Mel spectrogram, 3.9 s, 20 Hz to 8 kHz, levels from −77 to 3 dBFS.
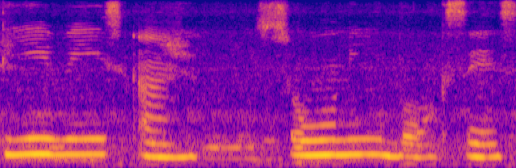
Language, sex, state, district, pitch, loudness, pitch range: English, female, Andhra Pradesh, Sri Satya Sai, 245 Hz, -13 LUFS, 225-270 Hz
